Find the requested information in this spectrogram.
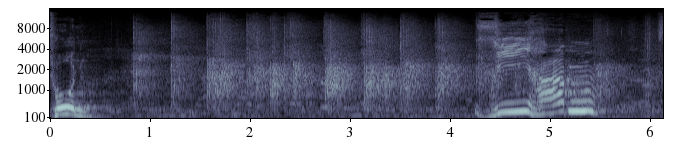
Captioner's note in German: Beifall Freie Demokraten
